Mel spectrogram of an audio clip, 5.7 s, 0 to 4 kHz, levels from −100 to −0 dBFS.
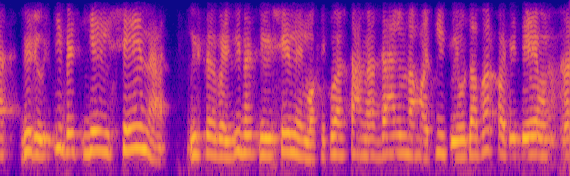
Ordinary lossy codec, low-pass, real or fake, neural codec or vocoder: Opus, 32 kbps; 3.6 kHz; fake; codec, 16 kHz, 2 kbps, FreqCodec, smaller model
